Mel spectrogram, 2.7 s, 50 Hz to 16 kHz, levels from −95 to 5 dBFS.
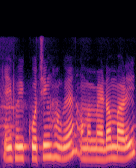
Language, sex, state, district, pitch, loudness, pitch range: Bhojpuri, female, Bihar, Muzaffarpur, 205 Hz, -14 LUFS, 195-220 Hz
